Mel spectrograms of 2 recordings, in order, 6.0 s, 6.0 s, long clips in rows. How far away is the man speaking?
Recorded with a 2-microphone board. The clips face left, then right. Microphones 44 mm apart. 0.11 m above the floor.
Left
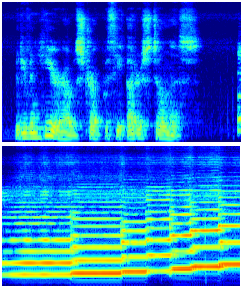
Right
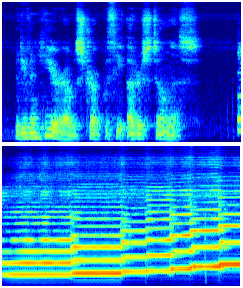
About 1.7 m.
